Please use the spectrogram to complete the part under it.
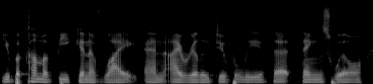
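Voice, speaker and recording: A man's lowish voice comes through completely flat and brisk, with vocal fry, in a studio-quality recording free of room sound. He's an actor on a podcast, speaking earnestly and at length in a casual interview with many fillers and restarts.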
